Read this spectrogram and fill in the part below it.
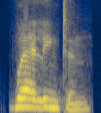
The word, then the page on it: wellington: Indian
